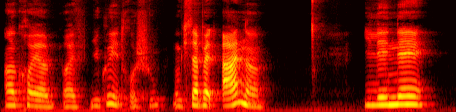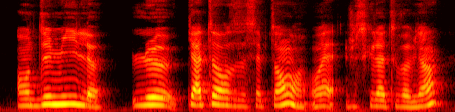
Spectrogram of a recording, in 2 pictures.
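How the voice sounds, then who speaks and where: A young woman chatting casually and using slang while she unboxes an album, reading English text slowly, recorded on a phone at home. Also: medium pitch. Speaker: unboxing vlogger.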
